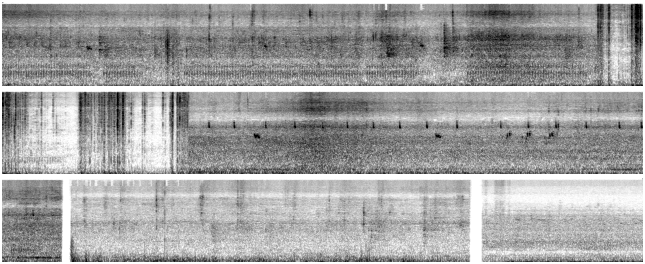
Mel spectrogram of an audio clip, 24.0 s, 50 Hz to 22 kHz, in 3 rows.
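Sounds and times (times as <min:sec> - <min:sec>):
sea surf: 0:00.0 - 0:07.4, 0:10.4 - 0:16.8
wind: 0:00.0 - 0:24.0.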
